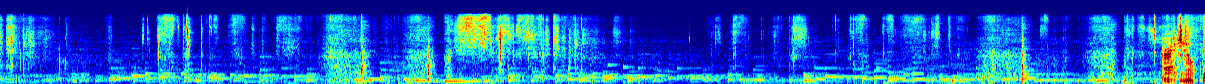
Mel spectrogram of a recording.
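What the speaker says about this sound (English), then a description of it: "now fold the two sides to the crease" Origami paper being folded and sharply creased, with soft rubbing and crisp rasping scrapes recurring through the passage under steady background music.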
